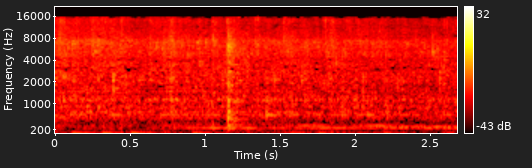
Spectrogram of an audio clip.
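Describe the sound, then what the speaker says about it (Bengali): Onion fries in a pan for a mutton recipe, a soft, even, continuous sizzle with one brief clink midway and no voices. "এবার পেঁয়াজটাকে একটু লাল লাল করে ভেজে নেব।"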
